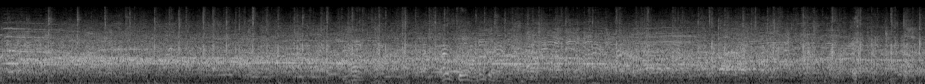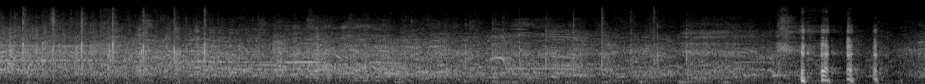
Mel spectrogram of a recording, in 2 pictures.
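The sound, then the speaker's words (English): A large commencement audience applauds loudly and steadily with cheering mixed in. The clapping gradually thins and fades, ending with a few scattered individual claps. “If you are appreciative and applaud loudly very early on, you get a nice short speech.”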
